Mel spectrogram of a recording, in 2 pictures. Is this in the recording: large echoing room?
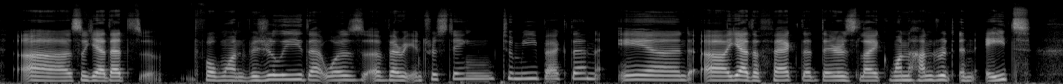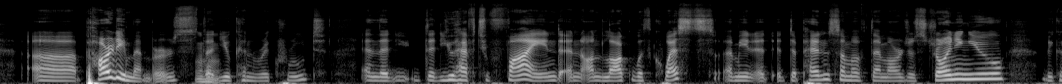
no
